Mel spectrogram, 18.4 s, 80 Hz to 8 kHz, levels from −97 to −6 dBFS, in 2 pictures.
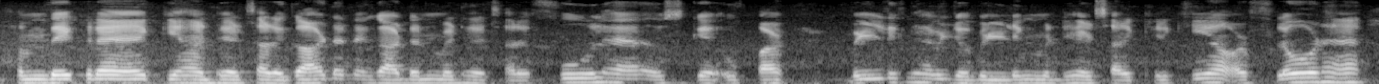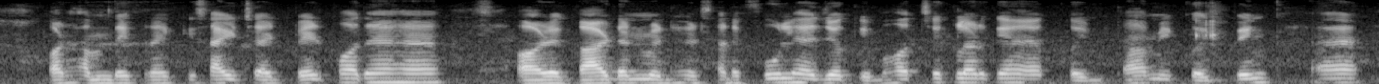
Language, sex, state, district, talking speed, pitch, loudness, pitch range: Hindi, male, Bihar, Vaishali, 195 wpm, 130 Hz, -23 LUFS, 125-140 Hz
